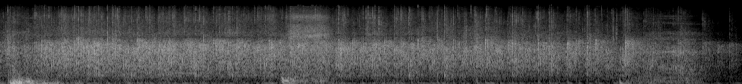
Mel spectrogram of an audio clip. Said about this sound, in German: eine Hammerband. Ich weiß nicht, ob diese Band schon mal einen Applaus bekommt. Bestimmt schon sehr oft, oder?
